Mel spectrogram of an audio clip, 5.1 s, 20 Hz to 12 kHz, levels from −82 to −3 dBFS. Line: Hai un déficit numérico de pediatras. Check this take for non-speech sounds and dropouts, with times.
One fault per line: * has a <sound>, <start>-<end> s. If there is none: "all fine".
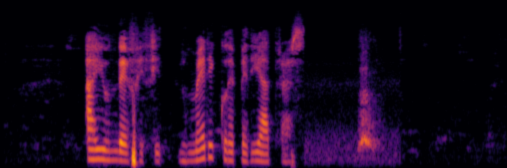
* has a bark, 3.6-3.9 s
